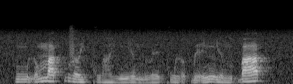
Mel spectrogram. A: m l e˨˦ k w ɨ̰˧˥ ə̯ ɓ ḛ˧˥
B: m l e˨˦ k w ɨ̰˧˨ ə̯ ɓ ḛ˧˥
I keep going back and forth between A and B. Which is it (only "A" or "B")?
B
